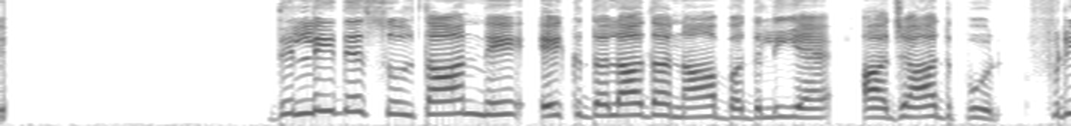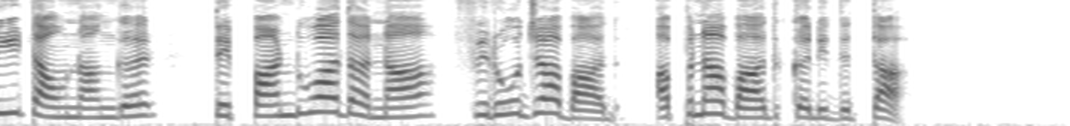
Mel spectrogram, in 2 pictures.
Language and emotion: Dogri, neutral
